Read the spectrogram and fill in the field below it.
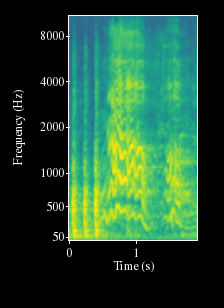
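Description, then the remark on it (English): Three quick, evenly spaced knocks on a door, fairly loud, followed by a wavering, bleat-like vocal sound that trails off and briefly returns. “That must be the Prime Minister at the door.”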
